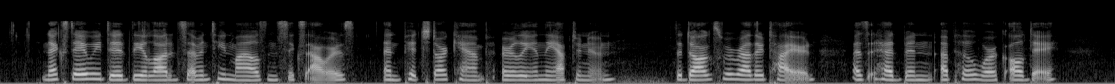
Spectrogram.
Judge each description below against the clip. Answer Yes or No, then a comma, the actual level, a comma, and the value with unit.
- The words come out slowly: No, average, 170 wpm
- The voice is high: Yes, high, 210 Hz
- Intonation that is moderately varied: No, narrow, 1.7 semitones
